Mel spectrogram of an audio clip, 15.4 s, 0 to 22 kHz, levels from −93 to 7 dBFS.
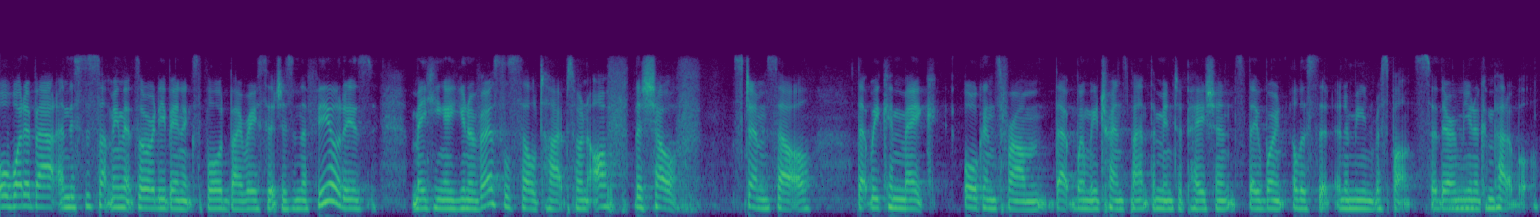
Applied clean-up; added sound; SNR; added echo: none; none; none; none.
